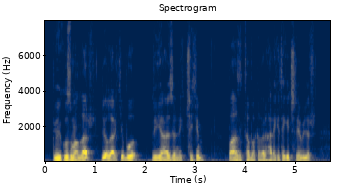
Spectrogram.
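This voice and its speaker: A dark, mellow tone at a fairly quick pace. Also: man, fairly low pitch for a man. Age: 50s. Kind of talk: casual chat. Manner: animated.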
